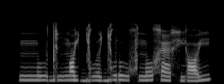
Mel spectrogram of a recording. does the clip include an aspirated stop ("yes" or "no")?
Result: no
